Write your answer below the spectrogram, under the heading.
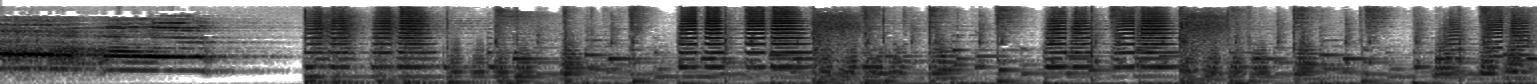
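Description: A single loud rooster crow rings out, its drawn-out call falling in pitch, then cheerful instrumental music starts and carries on to the end.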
